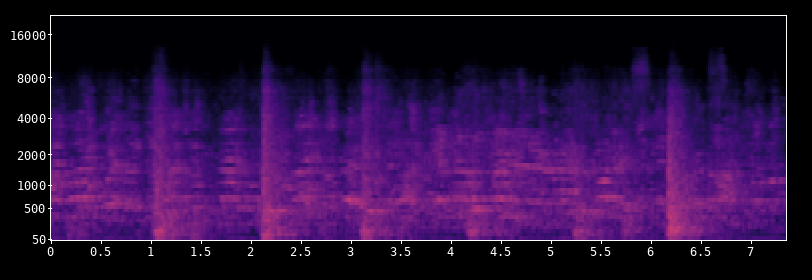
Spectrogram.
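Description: Heavy thuds land on a ring mat at regular intervals.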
